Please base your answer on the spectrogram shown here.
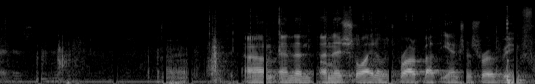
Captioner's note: board chatting quietly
